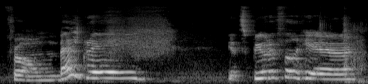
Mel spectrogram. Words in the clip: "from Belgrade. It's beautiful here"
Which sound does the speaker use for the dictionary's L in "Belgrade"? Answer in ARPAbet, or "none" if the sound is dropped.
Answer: none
